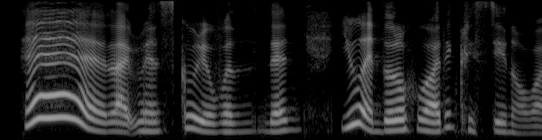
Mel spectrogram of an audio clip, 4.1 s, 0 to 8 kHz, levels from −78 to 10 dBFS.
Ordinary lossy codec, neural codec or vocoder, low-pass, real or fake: none; none; none; real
